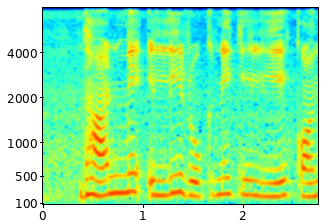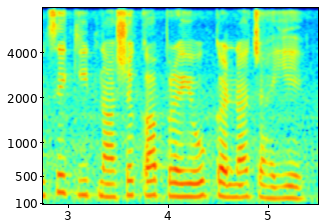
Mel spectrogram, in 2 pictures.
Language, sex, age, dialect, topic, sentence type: Hindi, female, 31-35, Marwari Dhudhari, agriculture, question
